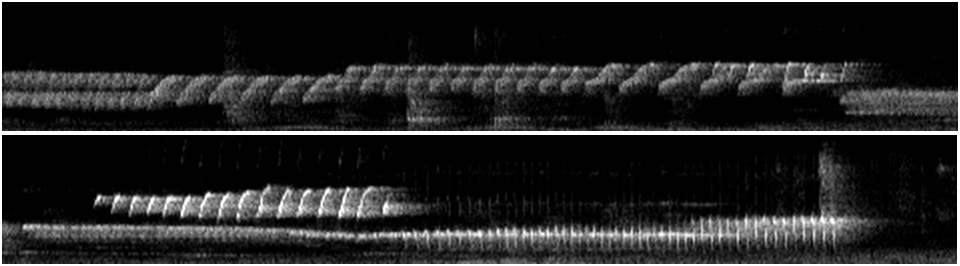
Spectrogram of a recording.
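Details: New caged domestic canary at home: bright rolling trills of quickly repeated notes, then a lower buzzy tour and a loud, rapid high trill before falling silent.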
